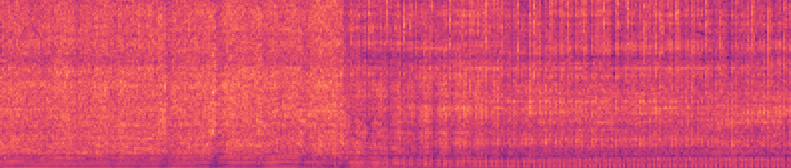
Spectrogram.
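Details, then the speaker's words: Small two-stroke powered auger digging post holes on site for railing: steady revving, then the note sags and roughens as load comes on; the bit seems to have hit something, suspected rock or root, not confirmed. "That doesn't sound good. What do you think that is? Think it's a rock?"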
